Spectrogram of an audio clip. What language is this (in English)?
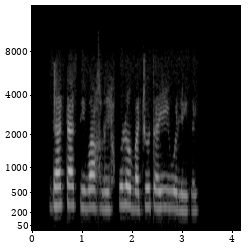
Pashto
